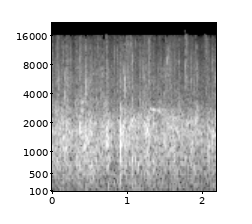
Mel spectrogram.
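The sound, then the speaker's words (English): Audience applause for a speaker, a steady wash of many hands clapping at moderate volume, even from start to finish. “Really makes me feel good that you're applauding now that it's over”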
